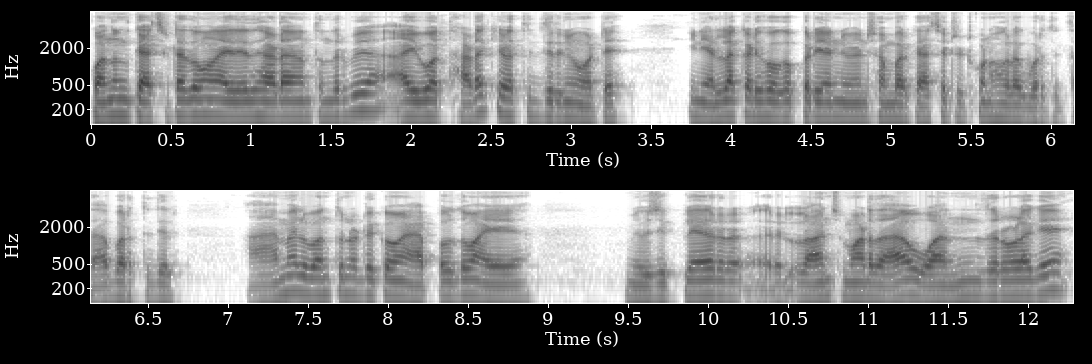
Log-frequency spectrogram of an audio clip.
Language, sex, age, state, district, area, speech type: Kannada, male, 18-30, Karnataka, Bidar, urban, spontaneous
